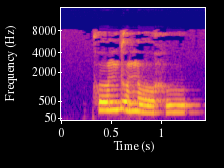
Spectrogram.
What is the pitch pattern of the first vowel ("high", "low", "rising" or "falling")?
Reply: rising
